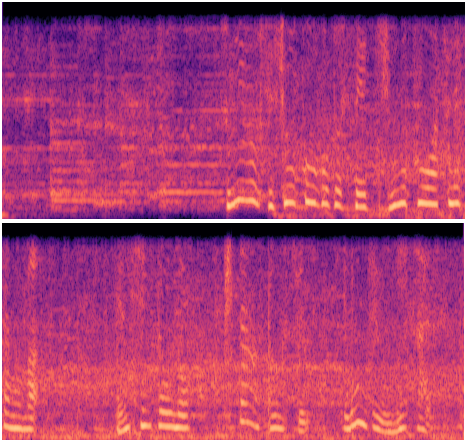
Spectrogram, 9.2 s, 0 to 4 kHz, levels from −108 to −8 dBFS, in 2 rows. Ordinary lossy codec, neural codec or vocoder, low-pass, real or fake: none; codec, 16 kHz in and 24 kHz out, 1.1 kbps, FireRedTTS-2 codec; 3.6 kHz; fake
